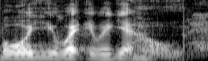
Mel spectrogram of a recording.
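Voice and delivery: put-on muttering under the breath. Retelling what his daddy said to him and Larry, imitating muttering under breath. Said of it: "you could hear him under his breath saying".

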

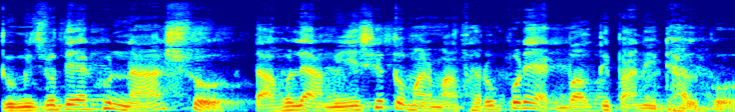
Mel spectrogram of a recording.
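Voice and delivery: ordinary delivery

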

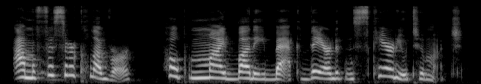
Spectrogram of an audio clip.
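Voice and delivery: ordinary delivery

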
